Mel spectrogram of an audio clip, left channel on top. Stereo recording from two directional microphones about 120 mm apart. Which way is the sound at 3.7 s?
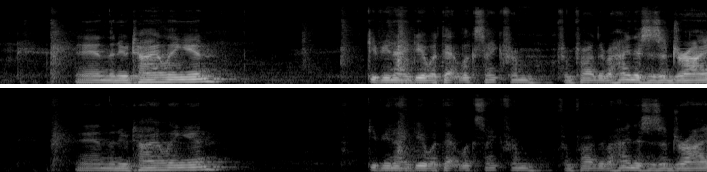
15° right (ahead or behind).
